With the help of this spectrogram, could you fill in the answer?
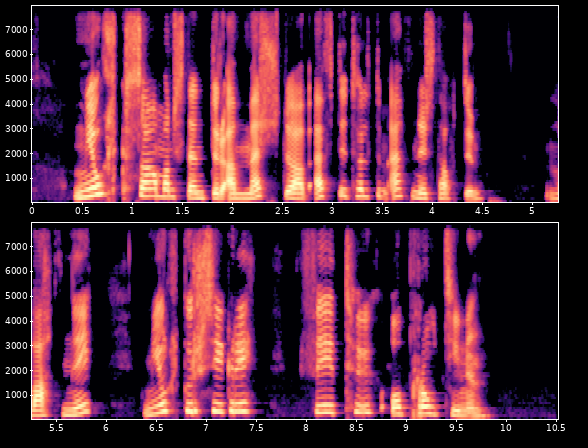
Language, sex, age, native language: Icelandic, female, 20-29, Icelandic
